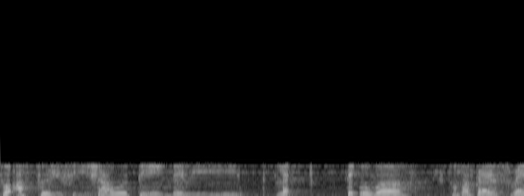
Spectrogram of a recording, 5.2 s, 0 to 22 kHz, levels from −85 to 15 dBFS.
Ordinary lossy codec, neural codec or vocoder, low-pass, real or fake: none; vocoder, 22.05 kHz, 80 mel bands, HiFi-GAN; 3.6 kHz; fake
